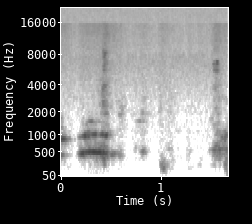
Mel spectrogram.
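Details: Blenheim Cavalier King Charles Spaniel puppies from Remy's first litter of six, in an indoor puppy pen during potty training; a short steady whine held about a third of a second, then soft grunts and a rising whimper.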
